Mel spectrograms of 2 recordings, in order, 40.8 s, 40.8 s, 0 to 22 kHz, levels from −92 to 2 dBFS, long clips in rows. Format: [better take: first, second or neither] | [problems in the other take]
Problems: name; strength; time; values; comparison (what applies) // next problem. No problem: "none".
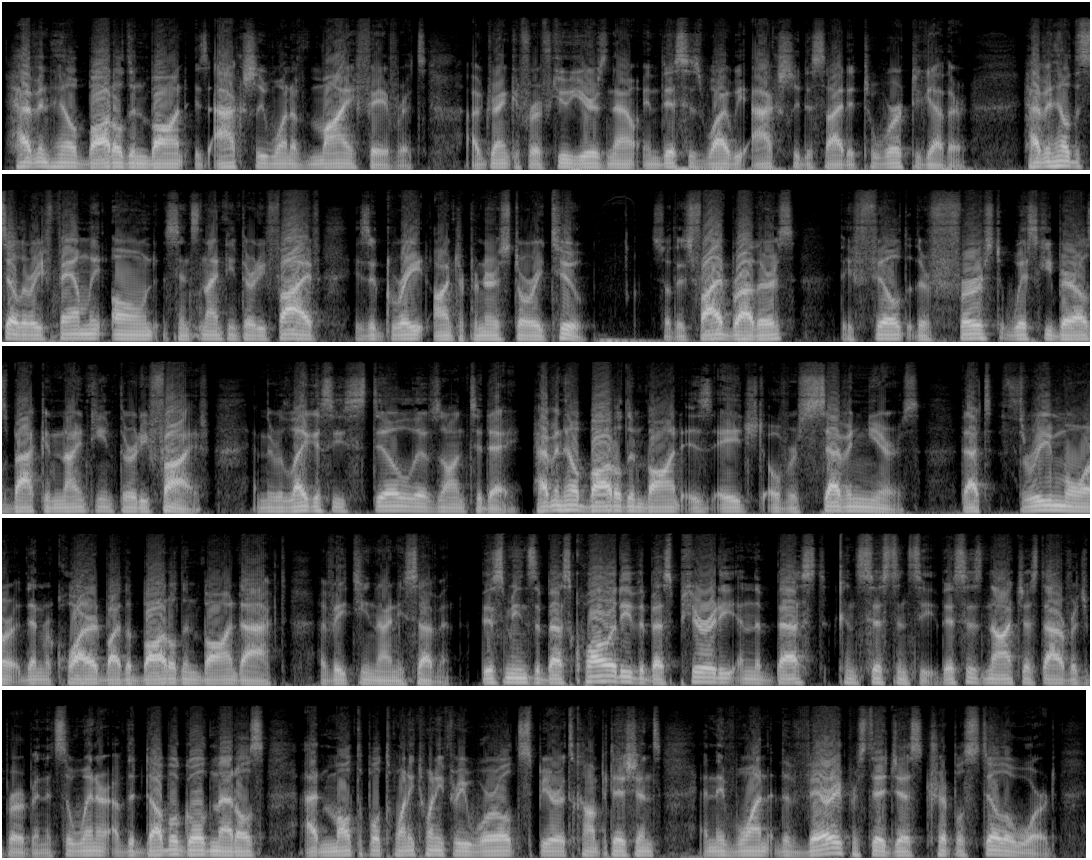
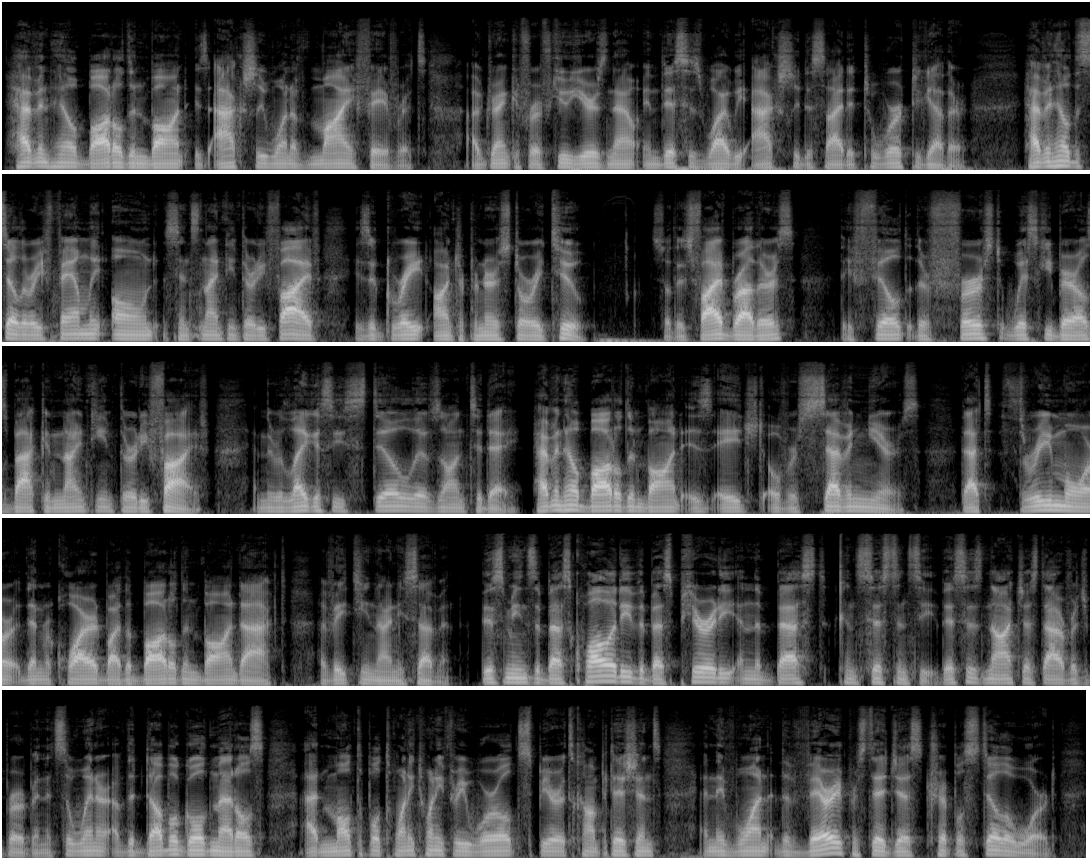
second | distortion; slight; 3% of the sound clipped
